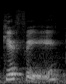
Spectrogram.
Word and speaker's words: Giphy: Jake is the head of sales and marketing at Giphy. Did I pronounce that right? – Yeah, hard G's for hard G's.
